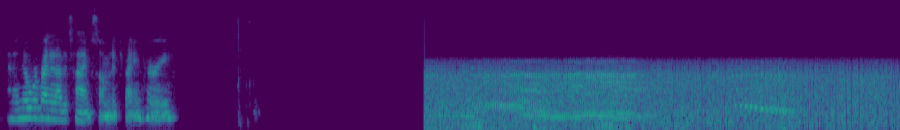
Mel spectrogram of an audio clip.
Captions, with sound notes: And I know we're running out of time, so I'm going to try and hurry. (whale singing)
